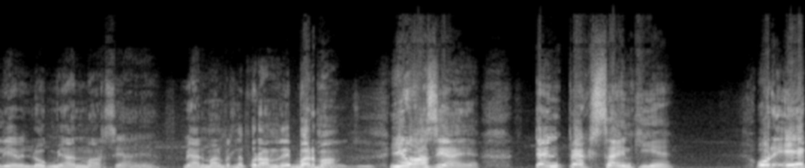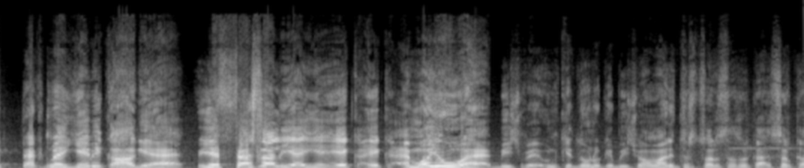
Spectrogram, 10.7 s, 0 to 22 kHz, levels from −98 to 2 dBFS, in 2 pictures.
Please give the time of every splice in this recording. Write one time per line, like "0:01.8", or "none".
none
